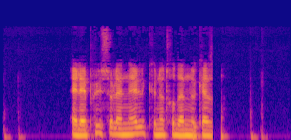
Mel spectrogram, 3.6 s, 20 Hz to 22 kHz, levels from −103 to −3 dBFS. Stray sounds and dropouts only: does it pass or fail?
fail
